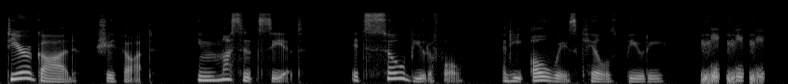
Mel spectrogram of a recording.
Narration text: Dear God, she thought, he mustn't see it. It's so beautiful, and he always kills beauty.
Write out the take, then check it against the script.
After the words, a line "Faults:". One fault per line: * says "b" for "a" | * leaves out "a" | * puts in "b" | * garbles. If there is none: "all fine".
Dear God, she thought, he mustn't see it. It's so beautiful, and he always kills beauty.
Faults:
all fine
